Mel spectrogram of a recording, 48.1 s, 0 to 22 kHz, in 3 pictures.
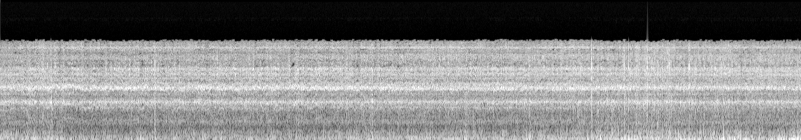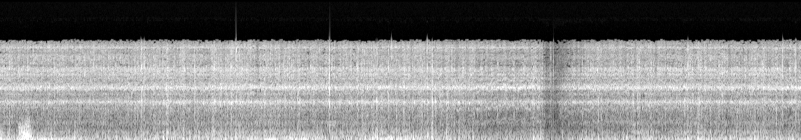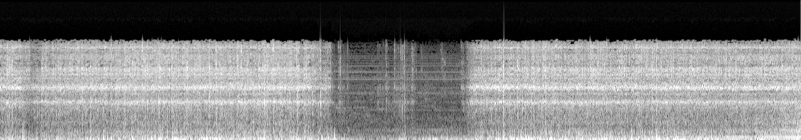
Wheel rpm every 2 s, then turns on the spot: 120, 110, 120, 120, 110, 110, 110, 120, 110, 110, 110, 110, 110, 90, 110, 120, 100, 120, 110, 40, 20, 110, 120, 120.
none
